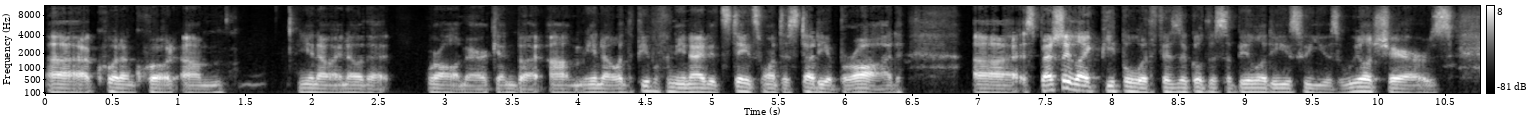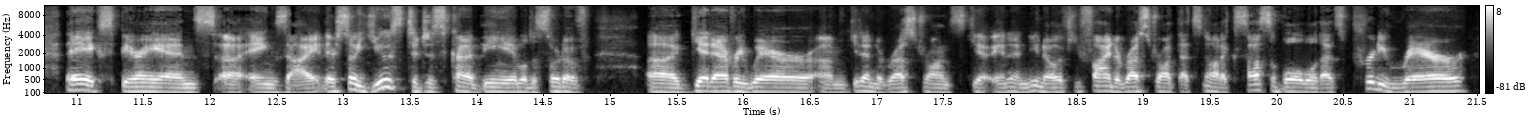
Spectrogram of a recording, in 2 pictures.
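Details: Adult male speaker; Typical speech.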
